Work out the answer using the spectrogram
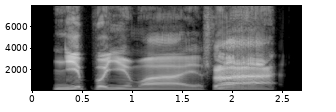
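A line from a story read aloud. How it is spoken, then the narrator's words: Sighed. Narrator (Russian): вздохнул Николай Иванович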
